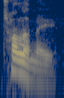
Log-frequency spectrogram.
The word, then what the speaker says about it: Ptolemy: in Egypt by the name of Ptolemy spelled with a P he very famous scientist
